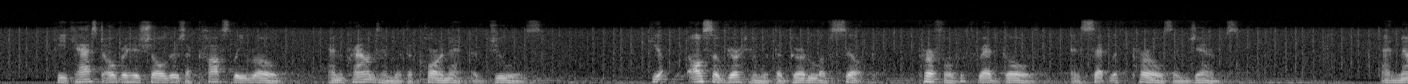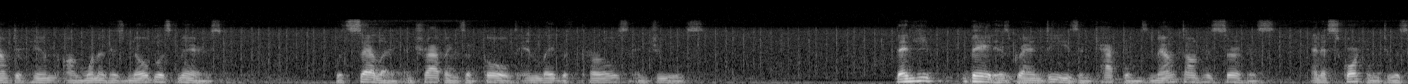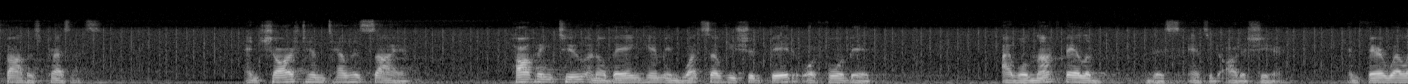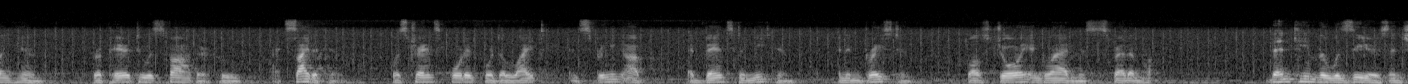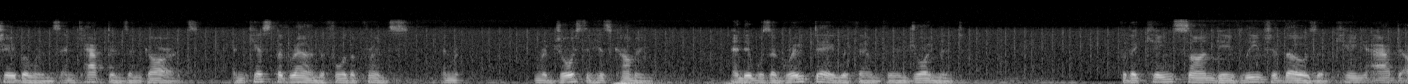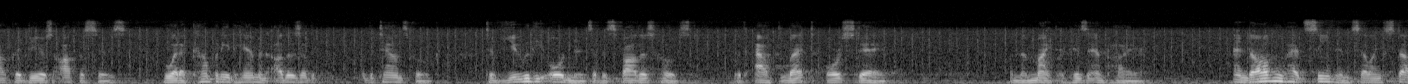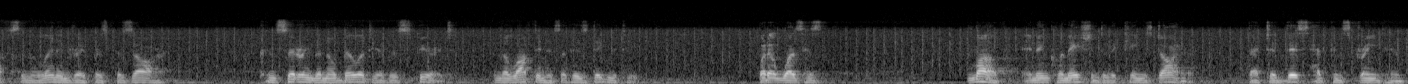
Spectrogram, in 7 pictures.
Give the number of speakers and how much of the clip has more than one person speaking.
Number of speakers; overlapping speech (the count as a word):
one, no overlap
